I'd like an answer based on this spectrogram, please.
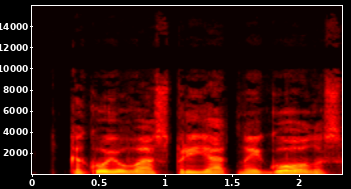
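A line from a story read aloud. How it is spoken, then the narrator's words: Exclaimed, little frog. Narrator (Russian): воскликнул лягушонок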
